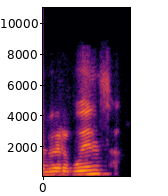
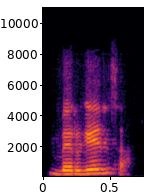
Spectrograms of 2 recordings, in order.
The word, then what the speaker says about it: vergüenza: la palabra vergüenza en la palabra vergüenza la u se pronuncia entonces necesitas esa marca diacrítica que son los dos puntitos llamados hod diéresis para poder identificar o señalar que se va a pronunciar Porque si tú no usas esa diéresis Entonces qué sucedería la persona que lee esa palabra va a decir verguenza te das cuenta entonces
